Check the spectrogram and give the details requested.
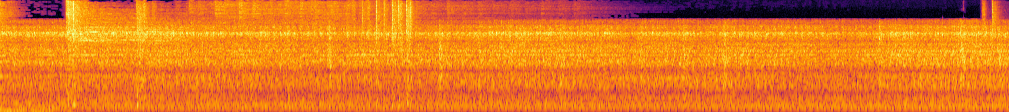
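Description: Diesel engine of an old self-propelled earthmoving scraper idling steadily.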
